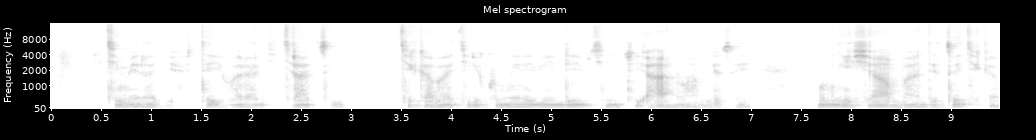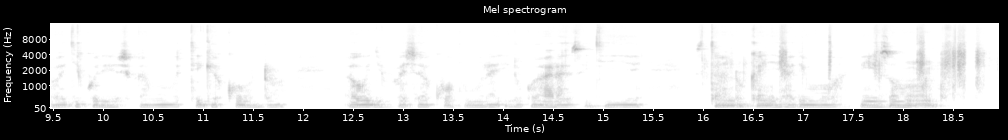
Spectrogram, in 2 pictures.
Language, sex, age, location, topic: Kinyarwanda, male, 18-24, Kigali, health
